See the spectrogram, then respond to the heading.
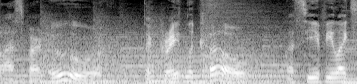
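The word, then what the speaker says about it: Loucaux: wrong now what's wrong lco doesn't really rhyme with Bordeaux it's spelled completely differently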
